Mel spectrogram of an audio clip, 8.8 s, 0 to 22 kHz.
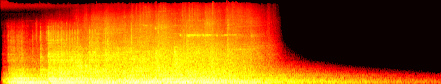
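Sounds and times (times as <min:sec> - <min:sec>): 
floor elevator gears starting: 0:00.1 - 0:05.6.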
